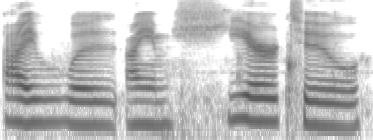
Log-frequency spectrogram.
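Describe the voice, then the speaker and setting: A woman's voice: fairly low pitch, little pitch movement, extremely slow, a bit bright, clean tone, no echo. A woman improvising in character as a player in a tabletop game, hesitant and formally worded. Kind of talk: improvised in-character role-play.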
